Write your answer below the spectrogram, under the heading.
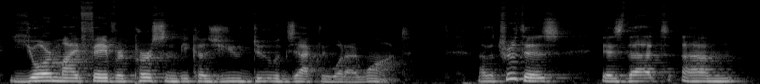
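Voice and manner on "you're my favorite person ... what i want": normal talking voice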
